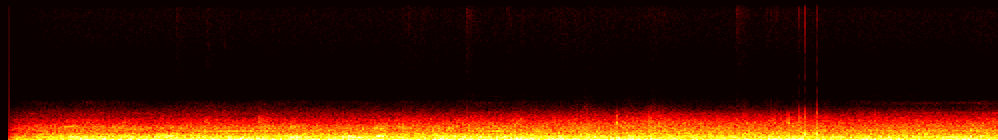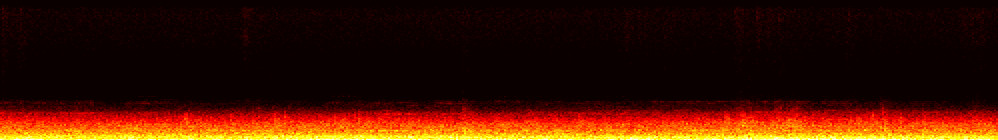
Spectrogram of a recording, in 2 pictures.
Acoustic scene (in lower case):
bus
